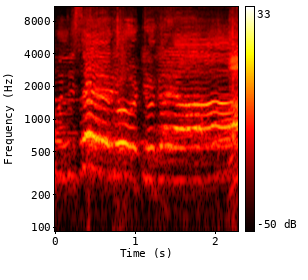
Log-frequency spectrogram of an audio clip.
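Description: A man chanting a noha, a Shia Muharram lament, into a microphone in short melodic phrases with brief breaks between them.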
